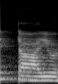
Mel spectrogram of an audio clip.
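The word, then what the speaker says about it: tire: यहां पे भी आधा र को आपको साइलेंट रखना है। केवल आय पढ़ना है। जैसे कि देखिए यहां पे है टाय। ठीक है? टी का ट हो जाएगा और आई आर ई का हो जाएगा आय।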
